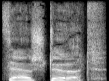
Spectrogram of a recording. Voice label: De Speech Pilots Torpedo Destroy; World Of Warships

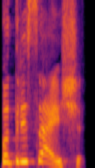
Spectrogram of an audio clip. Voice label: Speech Quick Commands Good Game; World Of Warships

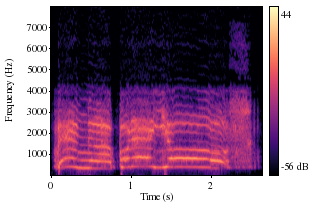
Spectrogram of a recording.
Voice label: enemy detected, mood high, speech; War Thunder

